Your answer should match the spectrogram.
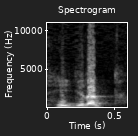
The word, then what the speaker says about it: hijrah: I said, at some time in my discussion that I'll explain the word hijrah also. Hijrah, which we in Urdu pronounce hijrat.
